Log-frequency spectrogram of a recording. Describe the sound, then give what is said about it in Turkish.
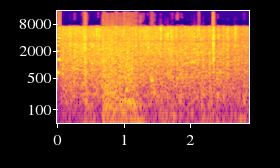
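Steady, heavy rain pours down in a dense hiss, with a low rumble of thunder swelling beneath it early on, all loud with no voices; a storm at a lake where people were camping in Russia's Volga region. “Kamp yapmaya gittikleri gölde fırtınaya yakalandılar.”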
